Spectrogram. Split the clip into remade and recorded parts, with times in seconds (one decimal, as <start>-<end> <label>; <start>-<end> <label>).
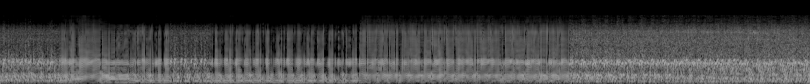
0.0-0.6 recorded; 0.6-1.7 remade; 1.7-2.1 recorded; 2.1-5.7 remade; 5.7-8.1 recorded

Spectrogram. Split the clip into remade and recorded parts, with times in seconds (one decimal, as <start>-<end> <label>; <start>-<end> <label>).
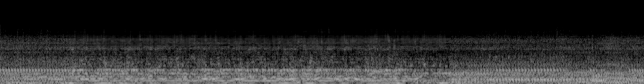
0.0-0.7 recorded; 0.7-4.5 remade; 4.5-6.4 recorded

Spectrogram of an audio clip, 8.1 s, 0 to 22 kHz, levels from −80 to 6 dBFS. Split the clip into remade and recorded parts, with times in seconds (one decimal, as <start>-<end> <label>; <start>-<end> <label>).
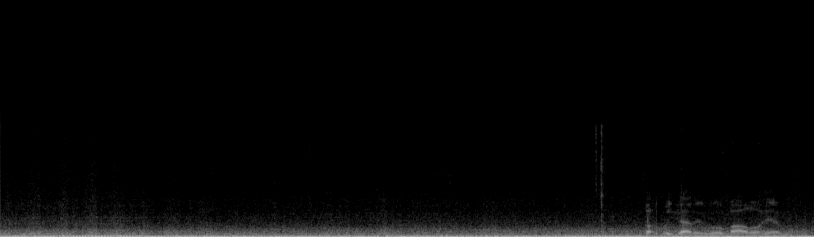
0.0-5.9 recorded; 5.9-7.3 remade; 7.3-8.1 recorded

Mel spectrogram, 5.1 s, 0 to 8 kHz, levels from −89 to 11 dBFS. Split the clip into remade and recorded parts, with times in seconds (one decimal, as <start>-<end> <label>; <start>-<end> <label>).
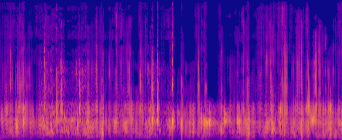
0.0-0.6 remade; 0.6-1.3 recorded; 1.3-2.2 remade; 2.2-2.7 recorded; 2.7-5.1 remade

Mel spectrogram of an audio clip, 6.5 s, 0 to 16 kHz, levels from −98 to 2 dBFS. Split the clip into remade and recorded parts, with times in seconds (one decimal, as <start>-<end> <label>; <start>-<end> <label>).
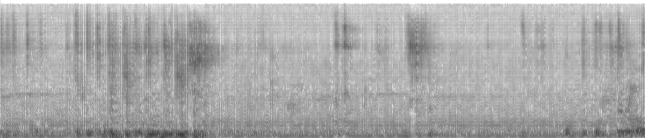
0.0-6.5 remade

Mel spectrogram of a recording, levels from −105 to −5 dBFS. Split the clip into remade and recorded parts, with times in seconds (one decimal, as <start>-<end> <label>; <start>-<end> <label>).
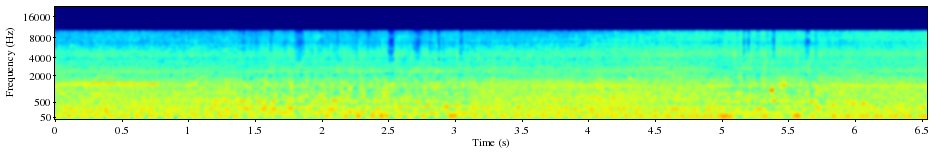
0.0-1.4 recorded; 1.4-3.1 remade; 3.1-5.0 recorded; 5.0-5.8 remade; 5.8-6.5 recorded

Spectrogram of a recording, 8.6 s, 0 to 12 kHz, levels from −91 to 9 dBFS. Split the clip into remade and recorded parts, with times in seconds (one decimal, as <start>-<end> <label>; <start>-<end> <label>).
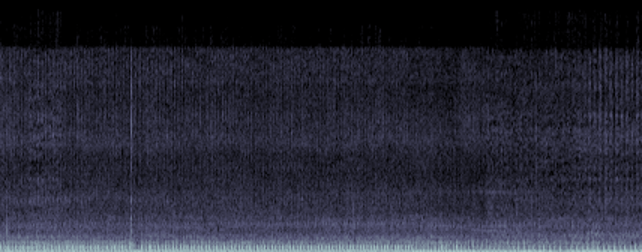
0.0-0.4 recorded; 0.4-0.9 remade; 0.9-2.5 recorded; 2.5-5.8 remade; 5.8-8.6 recorded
